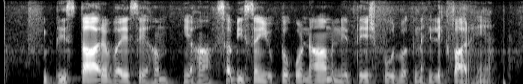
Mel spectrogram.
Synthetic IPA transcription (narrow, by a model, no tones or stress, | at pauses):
bɪst̪aːɾʋɐseɦɐmjɐɦãsɐbʱisɐ̃jʊk̚t̪õkonaːmnɪɾd̪eːʃpuːɾʋəknɐɦĩlɪkʰpaːɾɐɦeɦɛ̰̃ː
